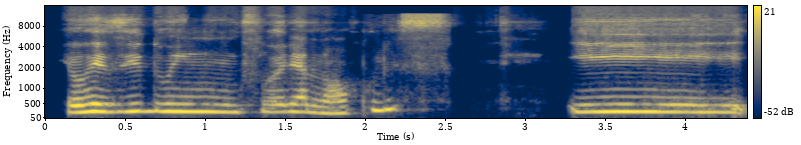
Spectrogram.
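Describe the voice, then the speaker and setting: A woman speaks in a high pitch with a dark, mellow tone and fairly even intonation. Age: 70s. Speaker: study group participant. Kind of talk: testimony.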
